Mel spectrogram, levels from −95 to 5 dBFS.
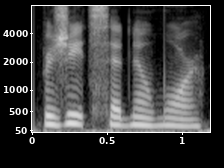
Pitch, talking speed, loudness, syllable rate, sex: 175 Hz, 200 wpm, -16 LUFS, 5.8 syllables/s, female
